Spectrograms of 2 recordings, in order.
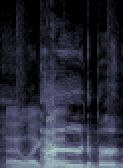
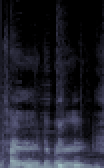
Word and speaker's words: Paardeberg: There's two A's in a row, so I'm just trying to go with that long A noise. – I like it. – Paardeberg Mountain. – Paardeberg.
